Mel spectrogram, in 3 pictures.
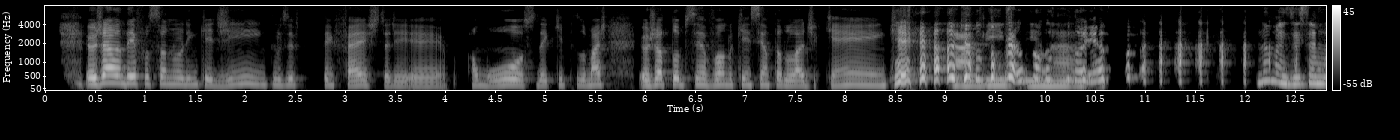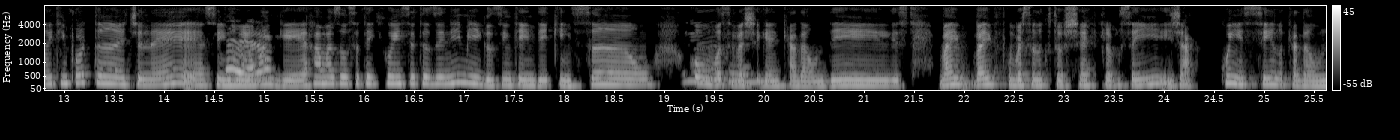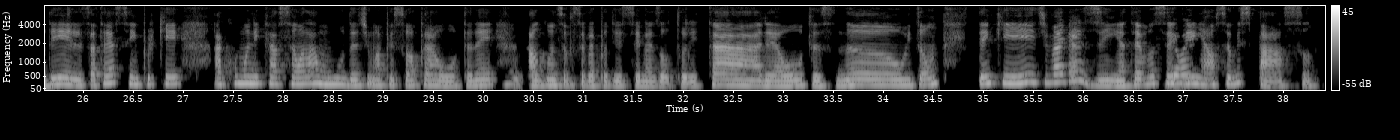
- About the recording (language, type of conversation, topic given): Portuguese, advice, Como posso equilibrar apontar erros e reconhecer acertos?
- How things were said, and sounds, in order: laughing while speaking: "que eu estou pensando tudo isso"; tapping; laugh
